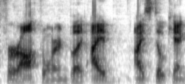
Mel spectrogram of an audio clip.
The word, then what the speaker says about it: Ferrothorn: against competitively is uh ferrothorn or i guess it's actually pronounced for raw thorne but i i still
